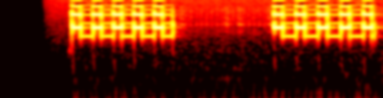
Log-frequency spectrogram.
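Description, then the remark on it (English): A phone rings with an incoming call in two short bursts, each a rapid trill of five bright electronic pulses, separated by a brief pause; clear, with no voices. “It starts with a call. You pull out your phone, look down.”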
